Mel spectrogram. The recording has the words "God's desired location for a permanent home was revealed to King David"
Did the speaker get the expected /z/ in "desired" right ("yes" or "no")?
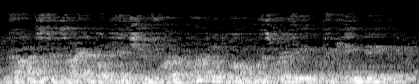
yes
